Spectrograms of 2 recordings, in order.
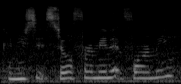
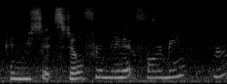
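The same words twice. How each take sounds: First: Hushed, quick plea repeated to the pet; soft coaxing. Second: Hushed, quick plea to the pet; soft coaxing. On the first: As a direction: coax it again, softly and fast. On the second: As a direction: gently coax it to stay still. Asking pet to sit still. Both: Real, not acted.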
